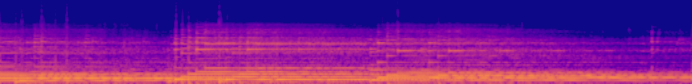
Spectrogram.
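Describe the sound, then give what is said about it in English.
A clean guitar tone through a delay effect, with sustained ringing notes that shift a few times, each trailing smeared echoing repeats that blur into the next, steady and moderately loud throughout. “There's not, this is my clean sound with a delay.”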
